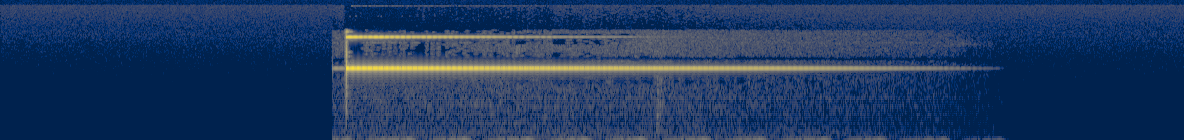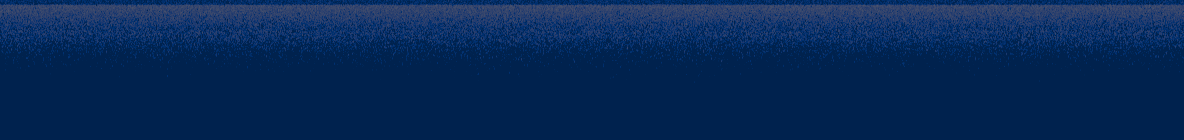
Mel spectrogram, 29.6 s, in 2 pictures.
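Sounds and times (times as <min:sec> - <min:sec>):
bells: 0:04.3 - 0:11.1.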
